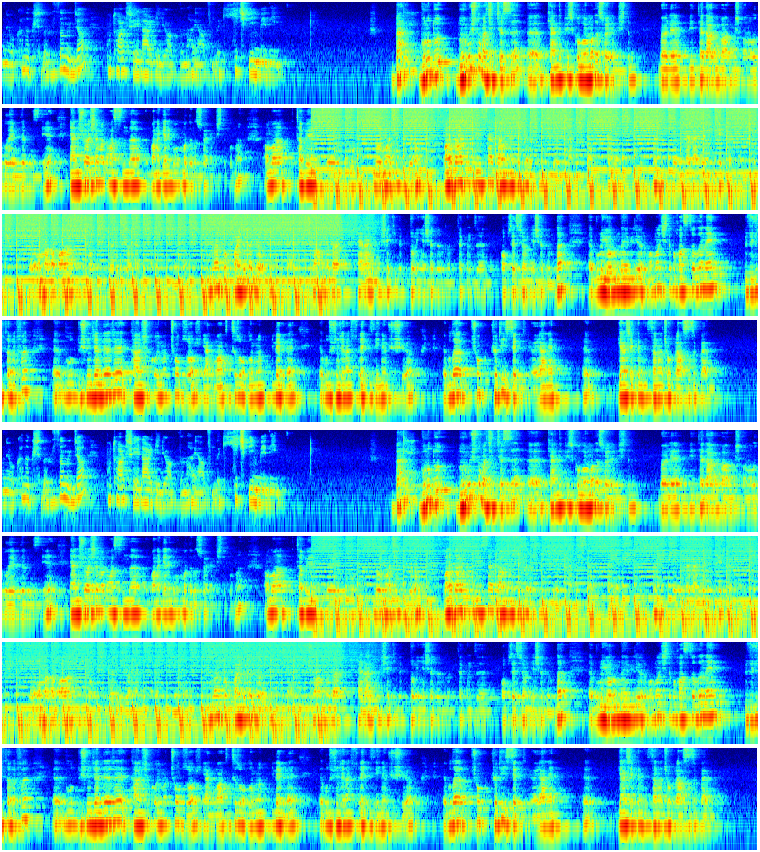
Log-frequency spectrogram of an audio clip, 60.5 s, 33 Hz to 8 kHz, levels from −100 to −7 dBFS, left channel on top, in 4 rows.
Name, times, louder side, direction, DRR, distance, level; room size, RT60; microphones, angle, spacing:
voice 1, 0.0-1.7 2.1-5.6 37.4-37.8, right 3 dB, 35° right, 7 dB, 0.7 m, -41 dB
voice 2, 7.9-12.7 13.1-22.2 22.5-23.5 23.9-27.0 27.2-30.3 30.8-34.0 34.3-39.9 40.2-44.6 45.1-51.2 51.7-53.8 54.2-56.4 57.0-57.2 57.7-59.5, left 1 dB, 35° left, 8 dB, 0.9 m, -31 dB
sound 1, 21.3-37.9, left 4 dB, 90° left, 1.1 m, -35 dB
11.0 x 5.2 x 7.2 m, 0.93 s
head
